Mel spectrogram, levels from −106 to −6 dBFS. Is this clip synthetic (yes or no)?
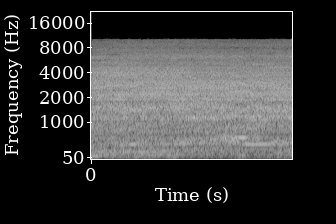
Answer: yes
